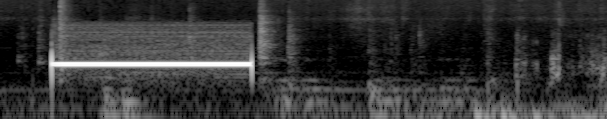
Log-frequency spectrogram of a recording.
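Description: A steady, loud telephone dial tone as a listener is called, holding a single mid pitch for about two seconds, then cutting off abruptly, leaving faint low rumbling and soft background noise.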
